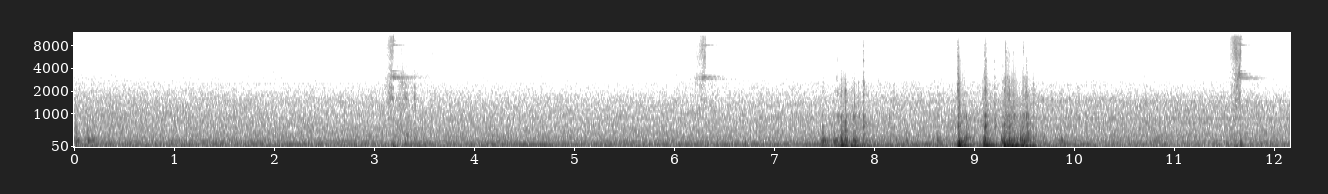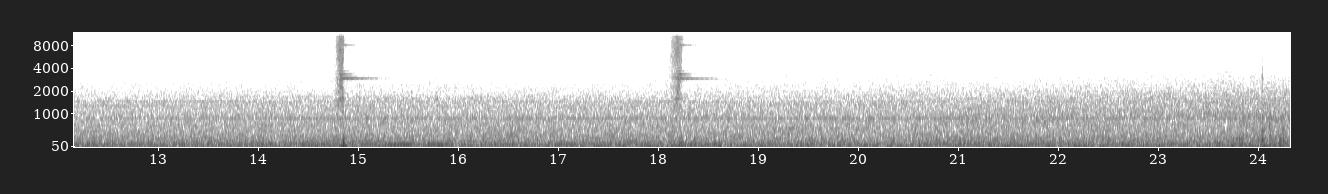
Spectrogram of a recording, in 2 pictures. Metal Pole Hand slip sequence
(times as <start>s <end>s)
3.1s 3.7s, 11.6s 12.0s, 14.7s 15.4s, 18.1s 18.6s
